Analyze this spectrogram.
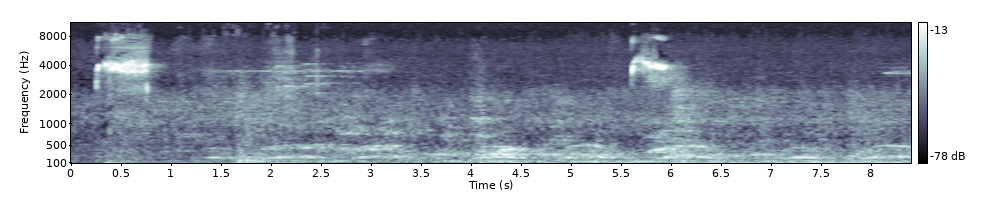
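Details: A relaxing cockatiel gives two brief, bright whistled calls several seconds apart over a low indoor hum.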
